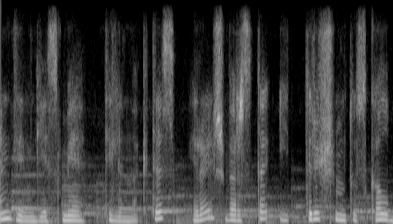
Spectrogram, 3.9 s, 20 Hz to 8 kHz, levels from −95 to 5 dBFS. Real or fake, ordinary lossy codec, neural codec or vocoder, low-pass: fake; Opus, 16 kbps; vocoder, 22.05 kHz, 80 mel bands, Vocos; 7.2 kHz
